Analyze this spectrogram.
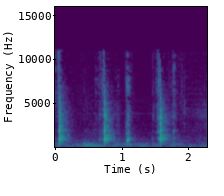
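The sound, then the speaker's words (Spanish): A knife finely chops onion into small cubes, making a few sharp, crisp strikes at an uneven pace, each with a quick bright tap and short rustle, and no voices. “La vamos a picar finita. En cubitos chiquitos.”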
